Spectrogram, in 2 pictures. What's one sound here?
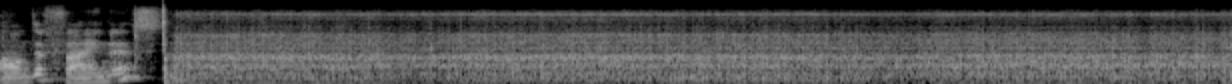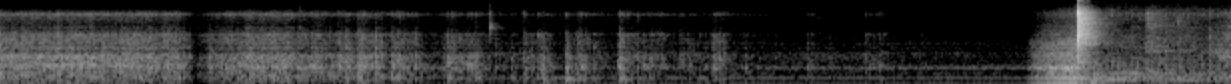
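A grain mill whirs steadily, then winds down.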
